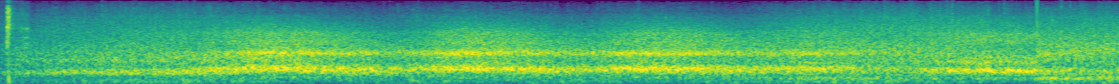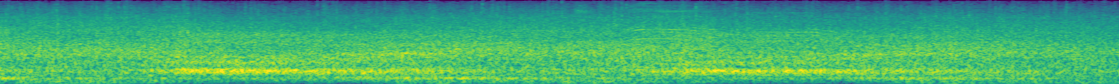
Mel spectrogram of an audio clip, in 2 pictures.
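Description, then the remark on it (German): A large stadium crowd of Borussia fans roars and chants together before the match, in front of the south stand, rhythmic sung phrases rising and falling in waves over a dense, continuous wash of thunderous cheering and applause. “donnernder Applaus, Sprechchöre und das alles schon vor dem Spiel.”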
